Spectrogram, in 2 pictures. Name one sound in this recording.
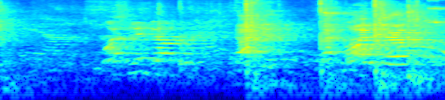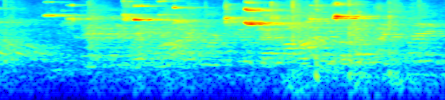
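A crowd of spectators cheers and calls out.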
